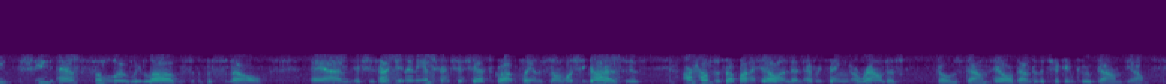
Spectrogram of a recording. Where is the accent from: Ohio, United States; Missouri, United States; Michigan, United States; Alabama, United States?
Ohio, United States; Columbus; born there; I was born in Columbus, but that was a long time ago.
